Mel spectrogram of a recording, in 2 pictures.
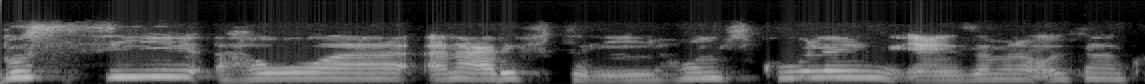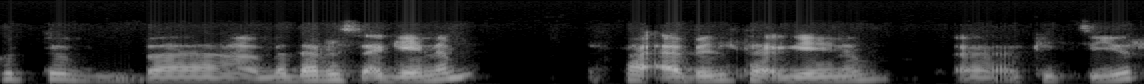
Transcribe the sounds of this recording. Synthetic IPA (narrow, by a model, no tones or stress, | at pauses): bosːiɦowːæʔænæʕaɾˤɑft̪elɦoːmskuːleŋɡjʔaʕnizæjmʔænæʔoːlt̪ʔænækont̪bæbæd̪ɑrˤːesʔæɡæːneb̚ | fæʔæbelt̪ʔæ̰ɡæːneb̰̚ | ket̪iːɾ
